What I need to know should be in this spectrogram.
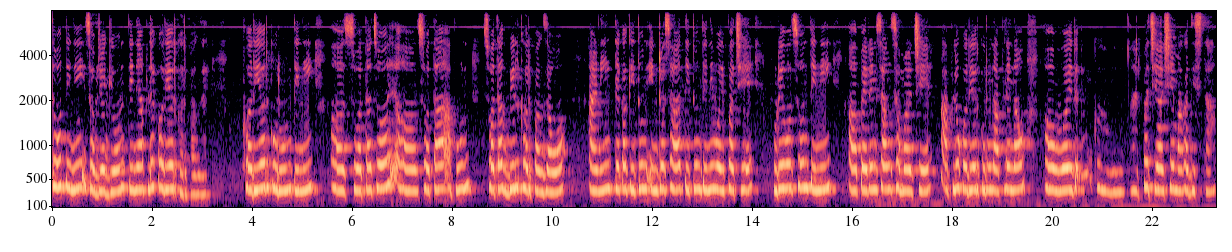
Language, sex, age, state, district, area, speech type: Goan Konkani, female, 18-30, Goa, Pernem, rural, spontaneous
